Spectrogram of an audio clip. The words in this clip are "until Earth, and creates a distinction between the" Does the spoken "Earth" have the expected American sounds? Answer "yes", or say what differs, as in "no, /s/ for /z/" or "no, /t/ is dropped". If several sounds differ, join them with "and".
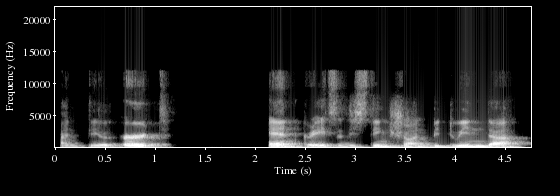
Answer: no, /t/ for /θ/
